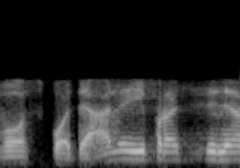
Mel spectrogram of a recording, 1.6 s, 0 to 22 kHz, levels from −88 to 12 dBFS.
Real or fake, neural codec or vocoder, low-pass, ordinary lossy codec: real; none; 3.6 kHz; AAC, 16 kbps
